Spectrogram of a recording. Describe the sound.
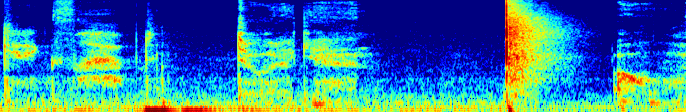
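A single sharp slap strikes a person's skin, a crisp loud smack that rings out briefly amid quiet, whispered talk before the voices return.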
